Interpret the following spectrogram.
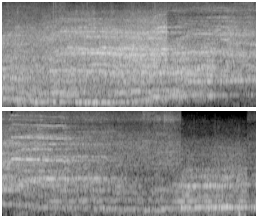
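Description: Drawn-out, layered held tones like a sustained chord from a performance soundtrack played over loudspeakers in a large hall; the mix of tones shifts about three seconds in and again near the end.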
